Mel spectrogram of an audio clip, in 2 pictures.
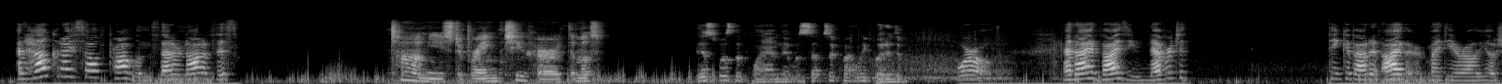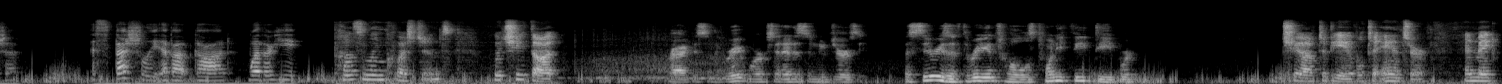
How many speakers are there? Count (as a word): three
